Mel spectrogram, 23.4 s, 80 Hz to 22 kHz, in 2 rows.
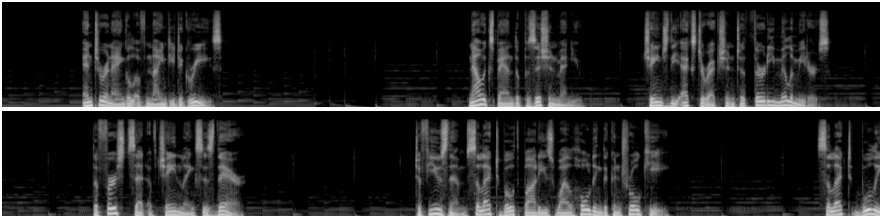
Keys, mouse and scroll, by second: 1.2 click, 2.4 9, 2.7 0, 6.6 click, 8.1 click, 10.3 3, 10.7 0, 12.2 click, 13.2 click, 14.0-15.1 right drag, 17.6 click, 19.0 click, 21.2 ctrl+click.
